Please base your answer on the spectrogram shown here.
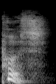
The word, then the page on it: puss: British English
